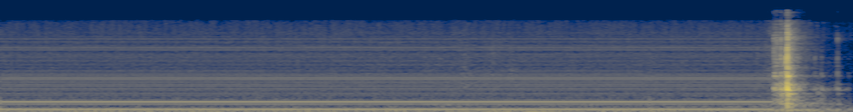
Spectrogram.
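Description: Steady electric hum with several held tones under it, a logo-intro sound effect. Near the end comes a short, sharp hit, much louder than the hum.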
